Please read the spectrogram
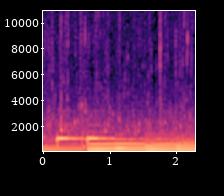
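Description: Slow, calm piano music over a trickling-water background: a single high note about a quarter second in, then a low chord a little later that rings on, with soft drips throughout.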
